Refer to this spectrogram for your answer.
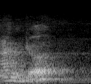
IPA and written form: ˈæŋgə (anger)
